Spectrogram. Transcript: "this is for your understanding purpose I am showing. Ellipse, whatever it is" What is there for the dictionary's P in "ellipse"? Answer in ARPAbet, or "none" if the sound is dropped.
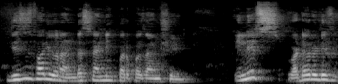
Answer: none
